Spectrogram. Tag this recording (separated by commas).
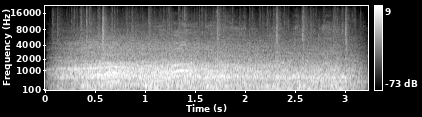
Crowd, Human group actions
